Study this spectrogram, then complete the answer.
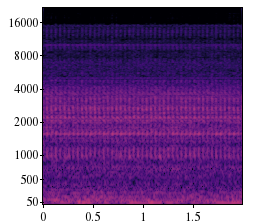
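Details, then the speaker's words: New Hyundai i40 CRDi diesel estate at steady idle: loud, deep droning vibration, some resonance inside the car whose source is not pinned down. "you hear that vibration that coming from do it of that red oh my God that is so annoying it's a brand new car it shouldn't be making noises like that"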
